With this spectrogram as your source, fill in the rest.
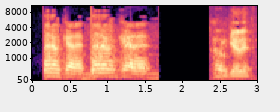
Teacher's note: stop short of the full pronunciation of the letter T in don't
